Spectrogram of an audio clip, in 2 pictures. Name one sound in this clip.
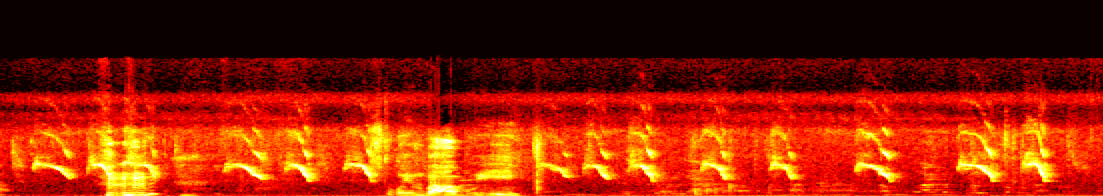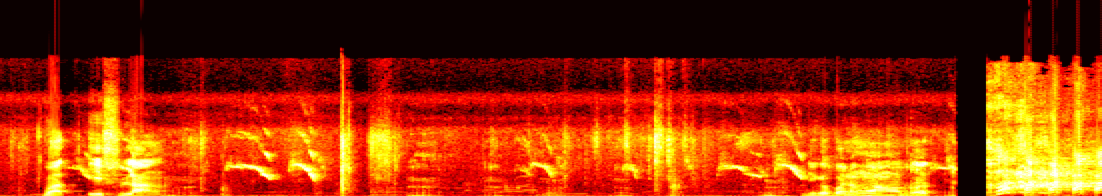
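Pigs squeal repeatedly.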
